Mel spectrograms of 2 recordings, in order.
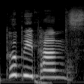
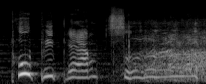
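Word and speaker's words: Poopypants: for his silly name am i pronouncing it right poopy pants more or less except the emphasis is on the poop why are you laughing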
